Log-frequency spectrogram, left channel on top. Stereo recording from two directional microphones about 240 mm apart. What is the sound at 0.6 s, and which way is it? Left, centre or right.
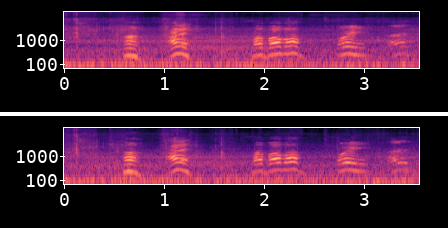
A man's voice, right.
